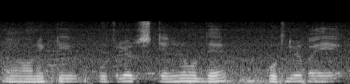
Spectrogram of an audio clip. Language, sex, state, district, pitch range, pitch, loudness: Bengali, male, Tripura, West Tripura, 130-140 Hz, 135 Hz, -17 LUFS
